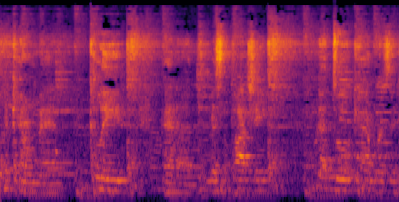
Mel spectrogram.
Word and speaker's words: Apache: For the people out there, what does it mean, and how do you pronounce it? It's Apache.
